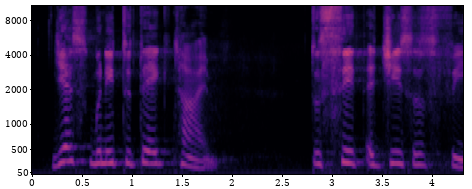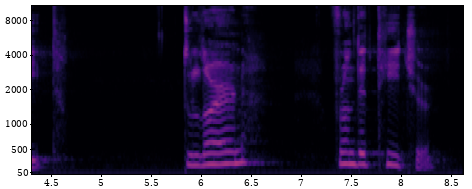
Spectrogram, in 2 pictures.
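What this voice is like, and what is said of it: Cuban-accented English. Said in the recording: “my Cuban accent”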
